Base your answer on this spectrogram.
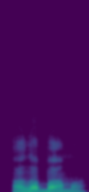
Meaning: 1. Alabama (a state of the United States) 2. Alabama (a river in Alabama)
- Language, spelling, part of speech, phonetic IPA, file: Russian, Алабама, proper noun, [ɐɫɐˈbamə], Ru-Алабама.ogg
